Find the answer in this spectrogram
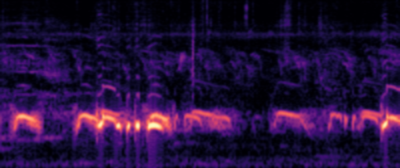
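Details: Local zebra dove in vigorous song, used to lure and provoke other zebra doves. Smooth rolling coos alternate with a phrase of quick clipped notes, with a rising note at the start of each phrase.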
